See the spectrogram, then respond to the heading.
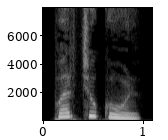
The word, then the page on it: ಪುರ್ಚುಗೊಳ್: purcugoḷ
